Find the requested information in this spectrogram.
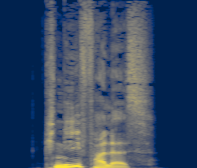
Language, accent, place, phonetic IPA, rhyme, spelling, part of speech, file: German, Germany, Berlin, [ˈkniːˌfaləs], -iːfaləs, Kniefalles, noun, De-Kniefalles.ogg
- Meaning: genitive of Kniefall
